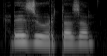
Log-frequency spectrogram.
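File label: "resurtos", Sardinian female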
